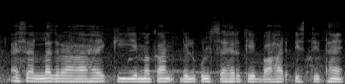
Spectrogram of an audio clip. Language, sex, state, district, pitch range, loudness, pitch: Hindi, male, Uttar Pradesh, Lalitpur, 130-135 Hz, -15 LUFS, 135 Hz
